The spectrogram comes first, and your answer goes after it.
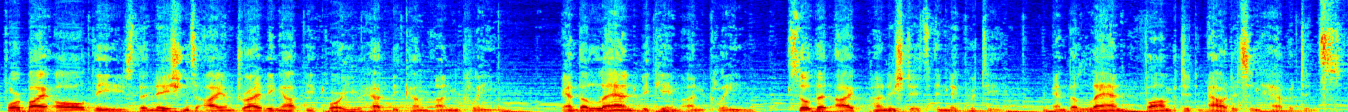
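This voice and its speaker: A solemn God in an audio scripture drama, with a very low, commanding voice. He speaks deliberately, in declarations, inside a long, ringing reverb. Music sits underneath. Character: God, solemn commanding male deity giving laws.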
